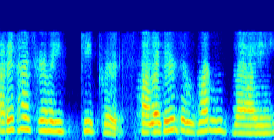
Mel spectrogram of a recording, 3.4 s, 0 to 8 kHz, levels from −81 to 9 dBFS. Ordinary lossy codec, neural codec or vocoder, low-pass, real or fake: AAC, 16 kbps; codec, 16 kHz, 0.5 kbps, FreqCodec, smaller model; 7.2 kHz; fake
